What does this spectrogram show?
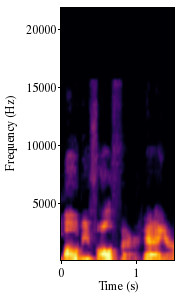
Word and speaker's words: Walther: I also think it's Walther, but whatever. It's a bunch of German guns. Because W's in Germany, in German language, are pronounced as a V. Oh, be Walther.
